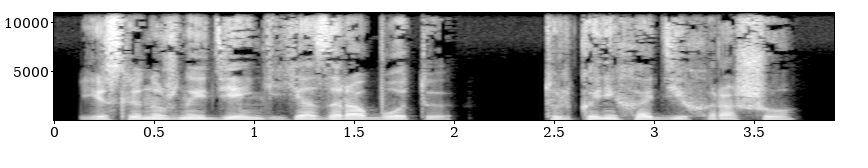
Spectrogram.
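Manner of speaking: ordinary delivery, nothing marked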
